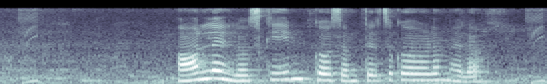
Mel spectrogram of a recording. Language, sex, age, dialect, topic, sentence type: Telugu, female, 31-35, Utterandhra, banking, question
